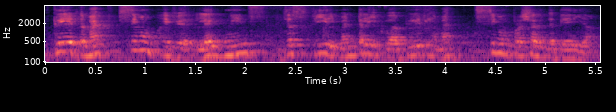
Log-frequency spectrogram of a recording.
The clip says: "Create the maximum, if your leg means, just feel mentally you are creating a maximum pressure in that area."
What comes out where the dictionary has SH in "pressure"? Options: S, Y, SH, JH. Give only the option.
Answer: SH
